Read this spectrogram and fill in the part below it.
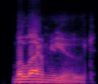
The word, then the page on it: malemute: American English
